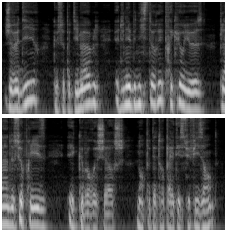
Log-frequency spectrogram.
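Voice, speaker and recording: A man voicing a composed, politely ironic French gentleman in a storybook reading, with a mellow, husky voice. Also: mid-range voice, a little slow, voice pushed up. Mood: calm courtesy. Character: calm, courteous French gentleman.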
